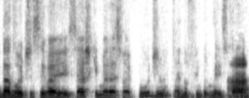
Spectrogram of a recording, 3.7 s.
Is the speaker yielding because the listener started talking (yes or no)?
yes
